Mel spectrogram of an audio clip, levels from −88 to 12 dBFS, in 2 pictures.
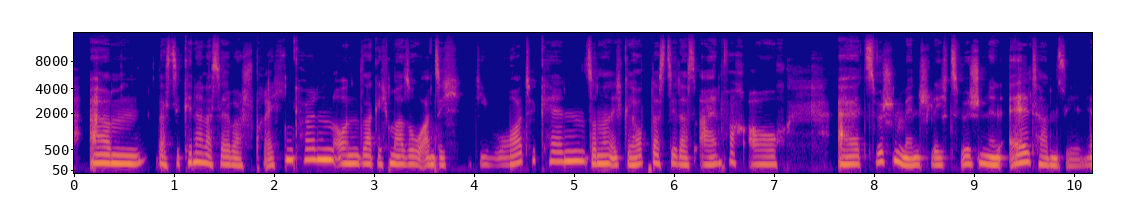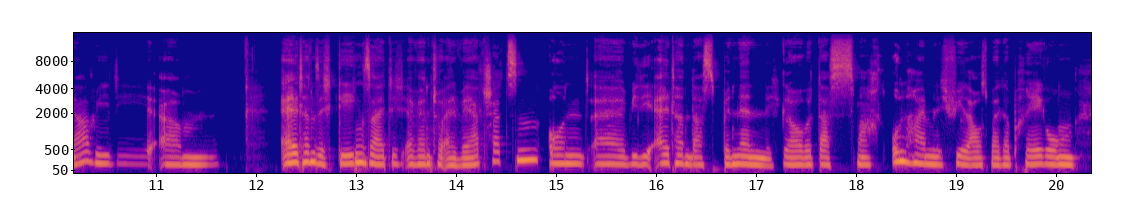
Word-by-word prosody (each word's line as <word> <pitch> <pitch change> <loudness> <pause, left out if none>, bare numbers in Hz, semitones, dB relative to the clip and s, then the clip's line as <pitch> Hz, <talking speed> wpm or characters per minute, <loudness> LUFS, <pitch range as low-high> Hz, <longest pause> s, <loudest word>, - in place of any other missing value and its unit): ähm, 180 0 +4
dass 165 -4 -3
die 165 - -5
Kinder 205 +1 +1
das 170 -4 0
selber 155 -4 -1
sprechen 145 - -3
können 260 0 +4
und 180 -2 +1
sage 170 -1 -3
ich 160 - -6
mal 165 -2 +1
so, 160 -2 -2
an 150 - +1
sich 150 -1 -5
die 155 -2 -12
Worte 170 +11 -4
kennen, 225 +1 +1
sondern 175 -2 +2
ich 145 +1 -2
glaube, 155 +3 -1
dass 190 -3 -2
die 175 - -4
das 155 -2 -2
einfach 175 +6 -5
auch, 160 0 -4 0.5
äh, 165 0 +3
zwischenmenschlich 150 - 0
zwischen 170 +2 0
den 150 -1 +3
Eltern 165 -4 +2
sehen. 130 -1 -9
Ja, 205 +7 -2
wie 180 -2 -2
die, 165 -1 -14
ähm, 155 0 -3 0.6
Eltern 200 +4 +5
sich 165 -4 -3
gegenseitig 175 -3 +1
eventuell 160 -3 -1
wertschätzen 220 - +2
und, 175 -3 0
äh, 165 -1 -3
wie 165 - -2
die 155 -1 -2
Eltern 180 -2 -1
das 155 -1 0
benennen. 160 -2 +2
Ich 135 -1 -7
glaube, 155 -1 0
das 155 -2 0
macht 155 -1 -3
unheimlich 185 -7 +3
viel 165 -3 0
aus 150 +1 -2
bei 150 - -1
der 150 0 -2
Prägung 160 -1 +1
165 Hz, 170 wpm, -26 LUFS, 155-180 Hz, 0.6 s, Eltern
